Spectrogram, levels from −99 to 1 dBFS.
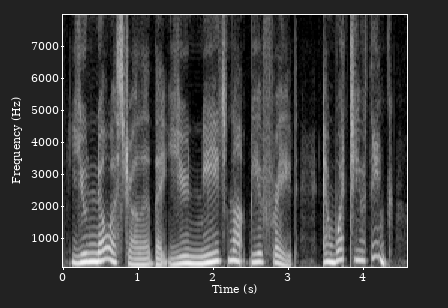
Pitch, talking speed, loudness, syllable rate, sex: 250 Hz, 185 wpm, -14 LUFS, 4.4 syllables/s, female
